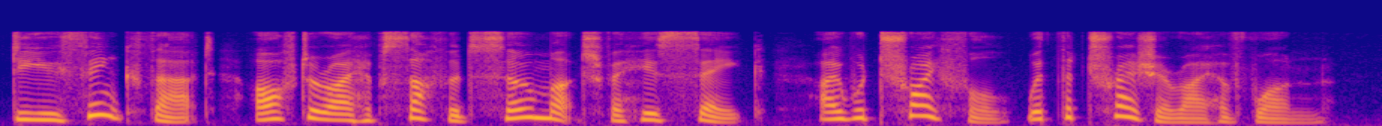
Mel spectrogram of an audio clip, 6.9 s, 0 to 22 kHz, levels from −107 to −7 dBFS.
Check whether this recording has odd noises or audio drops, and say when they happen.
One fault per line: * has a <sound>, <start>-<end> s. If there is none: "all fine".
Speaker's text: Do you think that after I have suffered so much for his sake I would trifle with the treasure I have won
all fine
